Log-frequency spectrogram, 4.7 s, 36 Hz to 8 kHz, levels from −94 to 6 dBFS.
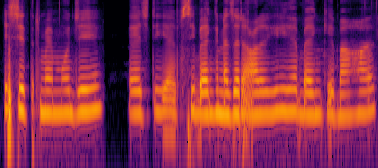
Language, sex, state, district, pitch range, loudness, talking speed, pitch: Hindi, female, Madhya Pradesh, Bhopal, 205-225 Hz, -22 LUFS, 165 wpm, 215 Hz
